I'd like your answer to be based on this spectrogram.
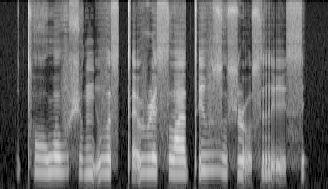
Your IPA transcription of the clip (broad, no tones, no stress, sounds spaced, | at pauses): tʰ ɔ̤ w o v ʃ ɔ̤ ŋ ḭ v ə s tʼ ɛ̰ v ɭ i s lˠ ɛ tʼ i v z o̤ s ɭ o̰ s r ḭ s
